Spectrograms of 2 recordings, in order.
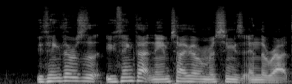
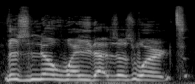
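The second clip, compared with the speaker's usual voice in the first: slow, higher amazed wonder; disbelief; 6 semitones higher, slower than usual. Real, not acted. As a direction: marvel at it. Amazed after success.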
